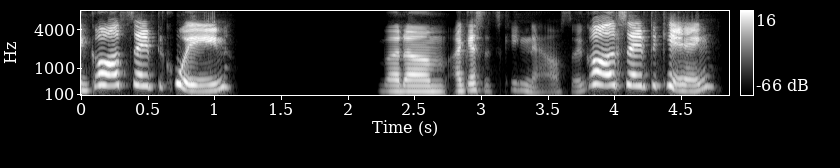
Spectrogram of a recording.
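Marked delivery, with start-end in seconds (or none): 0.0-1.1 mock British. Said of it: "Trying to mimic it". 3.8-4.8 high, slowed mock British accent; a playful stab at a British accent; Queen's English, hammed up. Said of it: "Trying to mimic it".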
